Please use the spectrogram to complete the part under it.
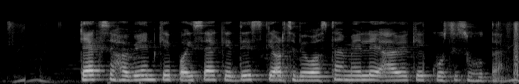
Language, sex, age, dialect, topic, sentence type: Bhojpuri, female, 18-24, Southern / Standard, banking, statement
